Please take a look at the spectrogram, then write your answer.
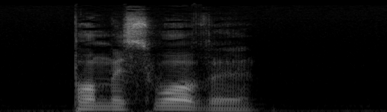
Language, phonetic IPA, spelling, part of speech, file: Polish, [ˌpɔ̃mɨˈswɔvɨ], pomysłowy, adjective, Pl-pomysłowy.ogg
